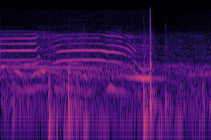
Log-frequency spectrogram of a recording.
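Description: Fireworks shells bursting overhead: a few sharp bangs, the loudest about one and a half seconds in. Onlookers' voices run under them, including a long held call that falls in pitch just before the loudest bang.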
